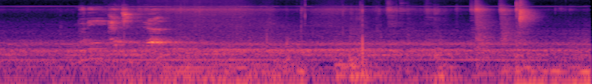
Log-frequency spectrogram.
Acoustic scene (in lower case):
elevator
